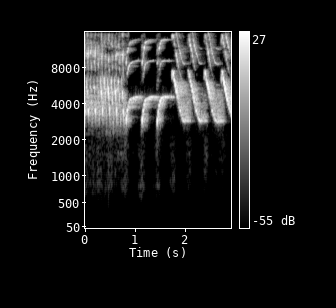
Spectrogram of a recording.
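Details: FI series canary singing: a short buzzy trill gives way to a series of slurred, rising-then-falling whistled sweeps repeated about every half second.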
